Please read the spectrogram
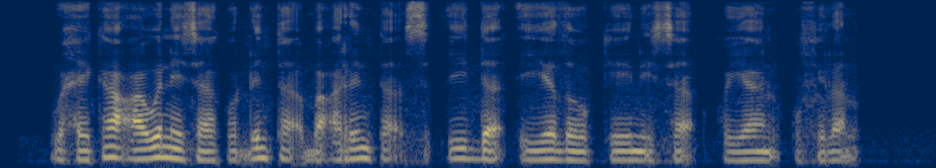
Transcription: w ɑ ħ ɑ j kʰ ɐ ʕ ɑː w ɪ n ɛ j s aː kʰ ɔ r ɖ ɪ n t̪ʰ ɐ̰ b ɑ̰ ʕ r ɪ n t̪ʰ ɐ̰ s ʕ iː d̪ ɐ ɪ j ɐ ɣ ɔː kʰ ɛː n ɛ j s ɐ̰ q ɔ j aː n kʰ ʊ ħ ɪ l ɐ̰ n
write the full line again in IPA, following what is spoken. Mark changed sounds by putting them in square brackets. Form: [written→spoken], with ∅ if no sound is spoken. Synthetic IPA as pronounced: w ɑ ħ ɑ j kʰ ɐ ʕ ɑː w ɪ n ɛ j s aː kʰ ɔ r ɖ ɪ n t̪ʰ ɐ̰ b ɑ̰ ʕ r ɪ n t̪ʰ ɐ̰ s ʕ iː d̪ ɐ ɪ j ɐ [ɣ→ð] ɔː kʰ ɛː n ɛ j s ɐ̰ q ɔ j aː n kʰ ʊ [ħ→f] ɪ l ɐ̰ n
